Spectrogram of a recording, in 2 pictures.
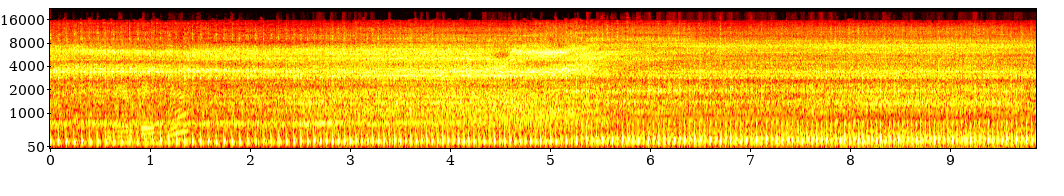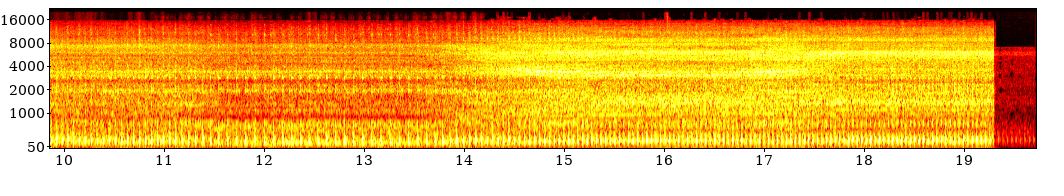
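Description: A piston compressor runs steadily at close range under test, its dense, constant low mechanical drone and clatter holding loud and unbroken from start to end.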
